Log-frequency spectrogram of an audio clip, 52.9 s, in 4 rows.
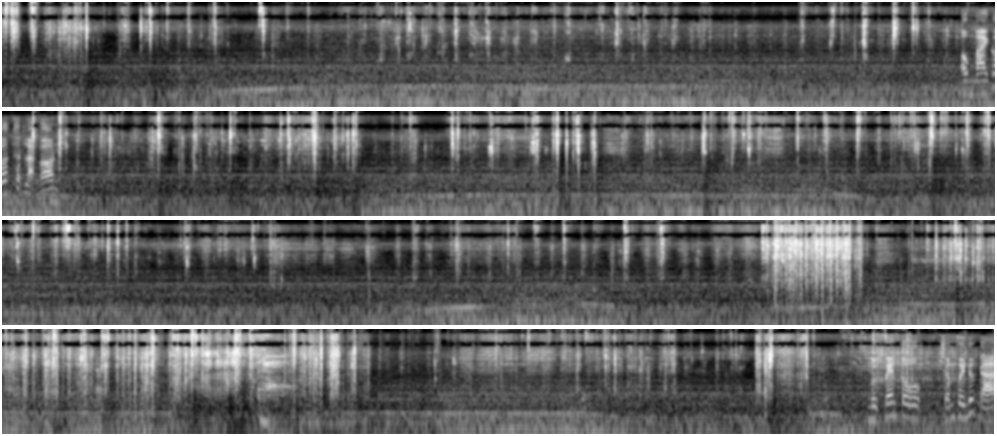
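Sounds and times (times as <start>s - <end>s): crunchy food chewing: 0.0s - 52.9s
steady low rumble: 0.0s - 52.9s.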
